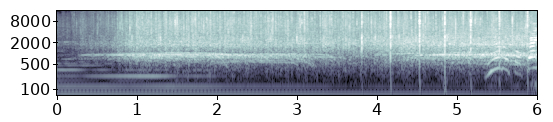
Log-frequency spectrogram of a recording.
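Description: Studio audience applause building from about a second in, with cheering near the end, while the band's last low note rings underneath and cuts off at the close.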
